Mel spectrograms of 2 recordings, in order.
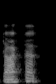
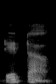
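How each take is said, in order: First: The first vowel sounds like 'ah'. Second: The first vowel sounds like 'ay'. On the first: The speaker calls it wrong. "Not ডাটা" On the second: The speaker calls it right. "কিন্তু ডেটা"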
